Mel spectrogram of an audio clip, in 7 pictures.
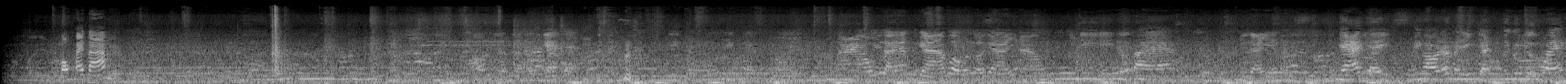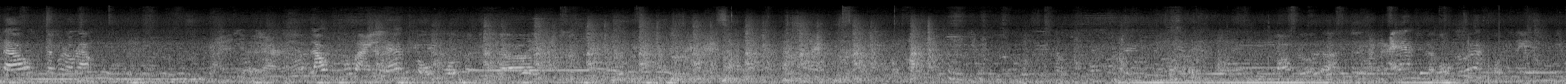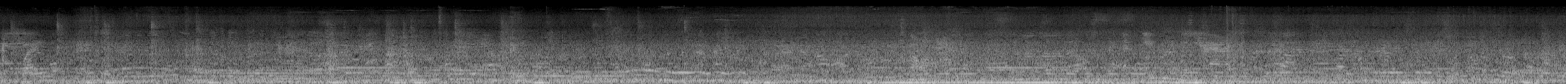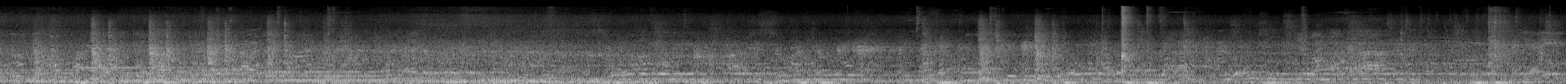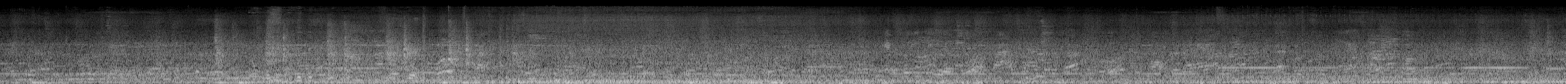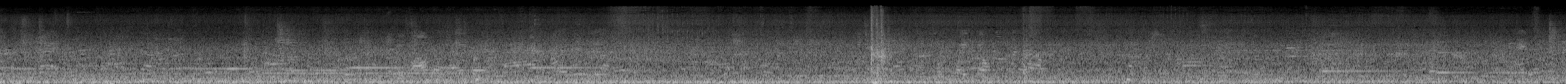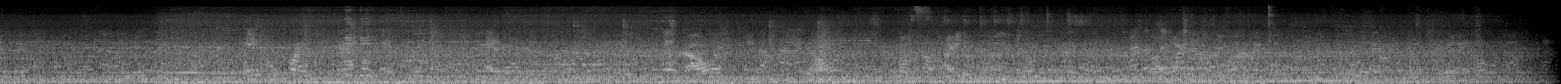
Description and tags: SEA 11 Vietnam, Ho Chi Minh City, Street atmo at Street restaurant (binaural)
Street ambience in a street restaurant in Ho Chi Minh City / Vietnam,
Vietnamese voices, music from loudspeakers, traffic, construction site in the background,
Date / Time: 2017, Jan. 08 / 20h16m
